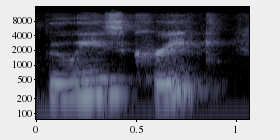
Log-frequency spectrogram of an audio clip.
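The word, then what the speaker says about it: Buies Creek: The name of our town is pronounced Bowie's Creek, and it is small.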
